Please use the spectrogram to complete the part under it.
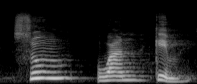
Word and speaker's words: Sung Whan Kim: Me acompaña, voy a ver si lo digo bien, Sung Wan Kim.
